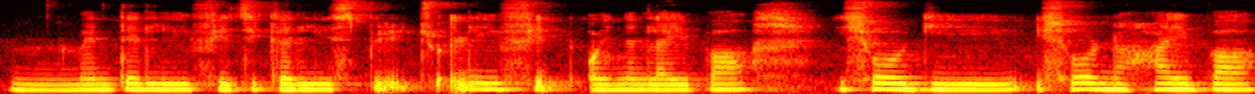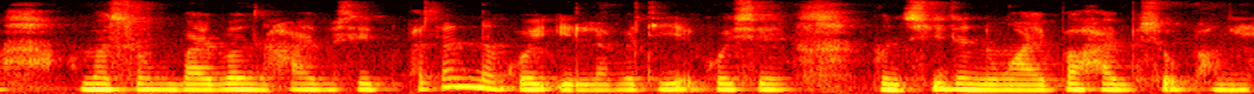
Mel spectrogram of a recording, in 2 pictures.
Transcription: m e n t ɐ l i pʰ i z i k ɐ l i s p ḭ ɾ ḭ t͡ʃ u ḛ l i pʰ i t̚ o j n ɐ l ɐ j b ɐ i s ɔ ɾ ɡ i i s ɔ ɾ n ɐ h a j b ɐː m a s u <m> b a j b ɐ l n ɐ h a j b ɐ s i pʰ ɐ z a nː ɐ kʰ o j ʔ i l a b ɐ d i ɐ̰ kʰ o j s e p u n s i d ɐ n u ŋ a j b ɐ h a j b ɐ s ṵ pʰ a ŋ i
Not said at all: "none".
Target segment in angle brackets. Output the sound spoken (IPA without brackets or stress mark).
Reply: ŋ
